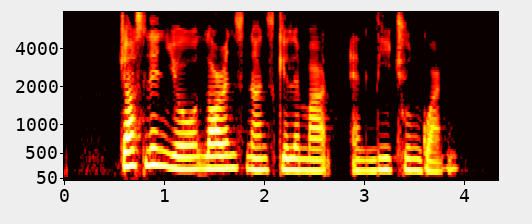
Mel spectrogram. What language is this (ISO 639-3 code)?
eng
